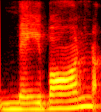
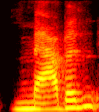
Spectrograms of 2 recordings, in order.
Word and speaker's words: Mabon: about the name of this holiday mavin it's pronounced here in america mabon a lot um mabin is the correct pronunciation and what we are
